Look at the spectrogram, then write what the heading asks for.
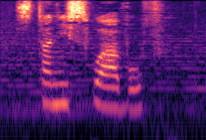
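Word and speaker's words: Stanisław: Stanis Stanis Stanis that is a Polish person's pronunciation Stanis swav Stanis there you go okay anyways The Liberation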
